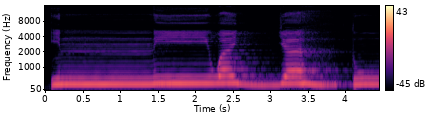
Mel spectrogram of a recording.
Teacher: Nun tasydid hukumnya gunnah musyaddadah karena nunnya bertasydid. Cara bacanya berdengung, tahan dengungannya kurang lebih 2 harokat. Ni hukumnya mad tabi'i zahiri sebab ada ya sukun sebelumnya berbaris kasrah.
